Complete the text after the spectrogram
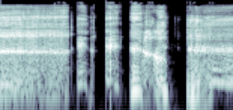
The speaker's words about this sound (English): I didn't know dogs snored. Dude, they snore, bro. They snore. Wow. This dog snores like a truck convoy.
